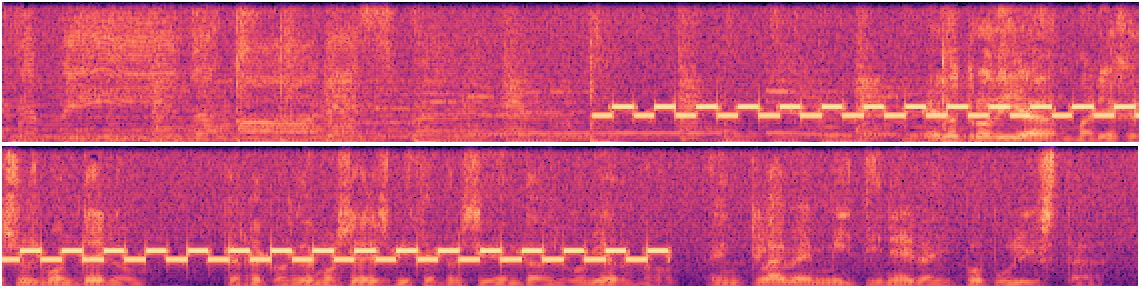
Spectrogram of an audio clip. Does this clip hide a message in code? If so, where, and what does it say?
No, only a tone that alternates evenly between two pitches.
